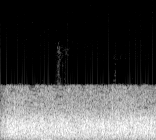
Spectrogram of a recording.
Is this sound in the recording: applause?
yes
